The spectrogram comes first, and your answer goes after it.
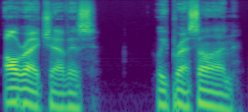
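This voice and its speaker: A hard, impatient army sergeant, put on by a male narrator, gruff and commanding. The voice is a low one in a dry sci-fi audiobook recording. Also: fairly even intonation, slow pace, darkish tone, no echo.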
